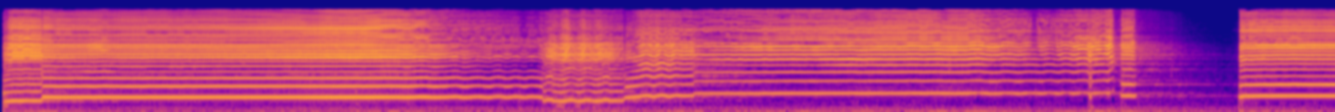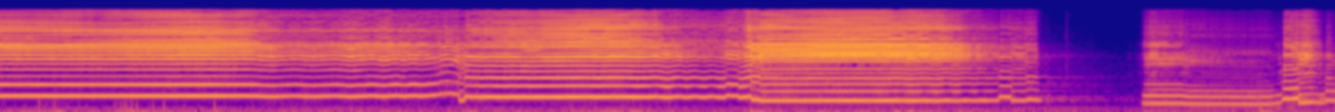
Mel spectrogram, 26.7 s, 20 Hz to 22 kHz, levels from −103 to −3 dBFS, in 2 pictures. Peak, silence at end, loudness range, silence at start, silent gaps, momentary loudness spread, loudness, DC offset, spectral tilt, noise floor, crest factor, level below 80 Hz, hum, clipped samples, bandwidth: -2 dBFS; 0 s; 6 LU; 0 s; none; 14 LU; -12 LUFS; under 0.1%; 2.5 dB/octave; -63 dBFS; 14 dB; -54 dBFS; none; under 0.1%; 16.5 kHz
